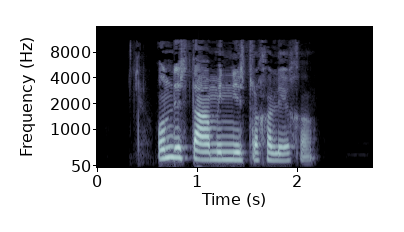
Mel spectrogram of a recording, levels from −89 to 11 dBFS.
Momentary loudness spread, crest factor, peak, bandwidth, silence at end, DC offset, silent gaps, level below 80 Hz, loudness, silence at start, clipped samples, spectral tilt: 12 LU; 18 dB; 0 dBFS; 11.5 kHz; 0.6 s; under 0.1%; none; -68 dBFS; -16 LUFS; 0.6 s; under 0.1%; -4.5 dB/octave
